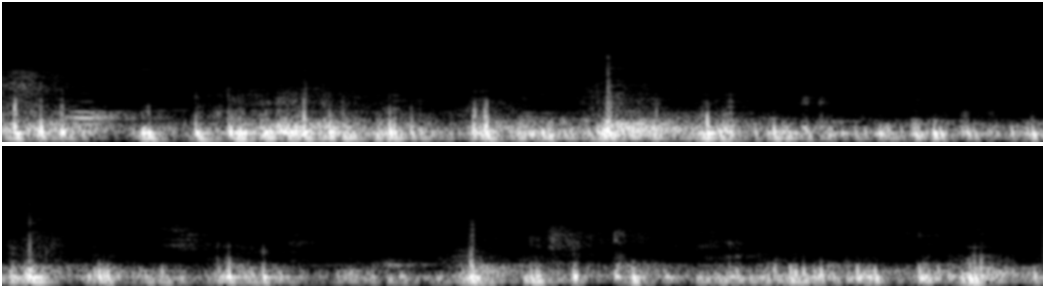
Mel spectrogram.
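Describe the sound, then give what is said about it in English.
Thunder rumbling in a deep, continuous roll that swells and fades, with soft throbbing pulses running through it and no voices over it. “Sounds like it's thundering, doesn't it?”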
